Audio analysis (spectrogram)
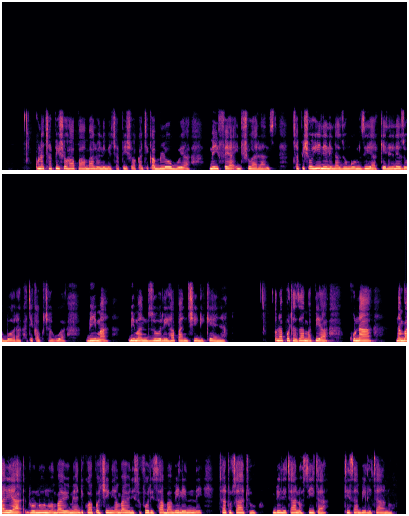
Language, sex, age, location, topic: Swahili, female, 18-24, Nakuru, finance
